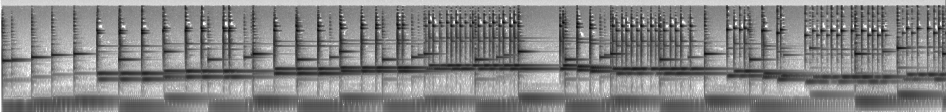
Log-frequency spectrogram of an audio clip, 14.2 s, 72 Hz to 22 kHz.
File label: Marimba, Roland U-110; Factory Patch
